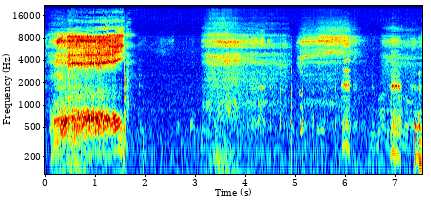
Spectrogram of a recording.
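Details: Loud, harsh snorting snore followed by softer snuffling breaths with clicks and faint room sounds; snoring.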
